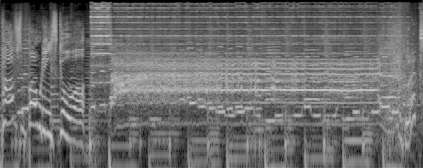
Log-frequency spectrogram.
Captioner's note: Squidward screaming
